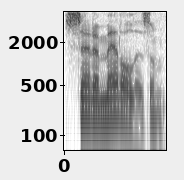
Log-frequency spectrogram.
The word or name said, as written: sentimentalism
